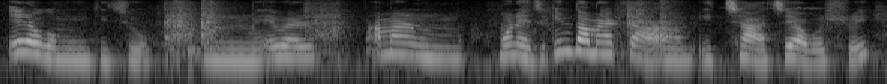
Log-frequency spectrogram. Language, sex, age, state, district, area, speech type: Bengali, female, 18-30, West Bengal, Dakshin Dinajpur, urban, spontaneous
